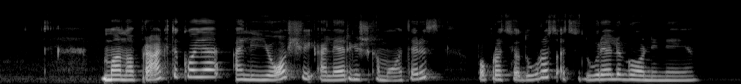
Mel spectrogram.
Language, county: Lithuanian, Panevėžys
